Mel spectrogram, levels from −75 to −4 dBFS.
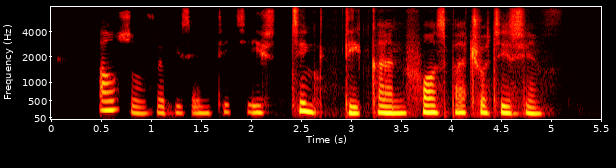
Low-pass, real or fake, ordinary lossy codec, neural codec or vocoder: none; fake; none; codec, 16 kHz, 0.8 kbps, ZipCodec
